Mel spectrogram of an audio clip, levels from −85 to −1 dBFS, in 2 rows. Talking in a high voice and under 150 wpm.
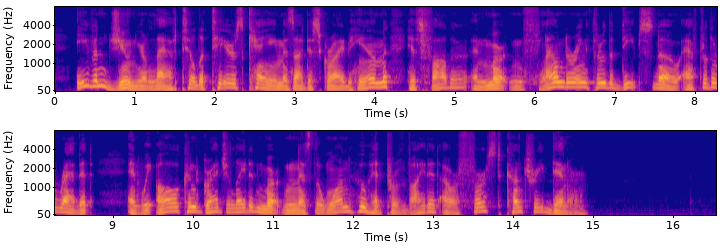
No: low, 115 Hz; average, 140 wpm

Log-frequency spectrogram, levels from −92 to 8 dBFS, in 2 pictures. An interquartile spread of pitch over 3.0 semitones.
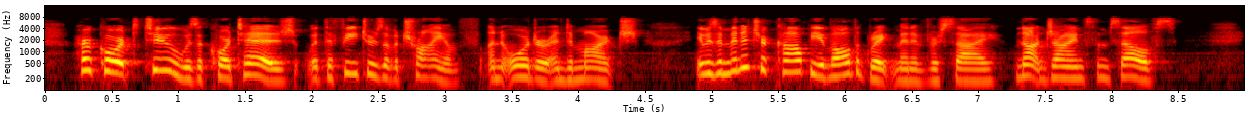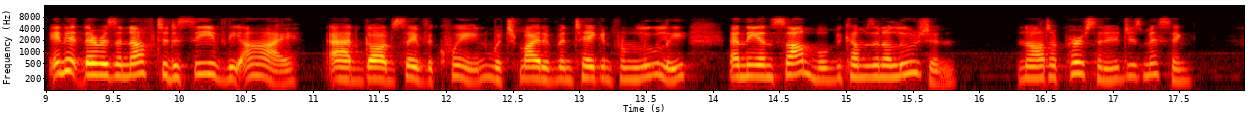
Yes: average, 4.4 semitones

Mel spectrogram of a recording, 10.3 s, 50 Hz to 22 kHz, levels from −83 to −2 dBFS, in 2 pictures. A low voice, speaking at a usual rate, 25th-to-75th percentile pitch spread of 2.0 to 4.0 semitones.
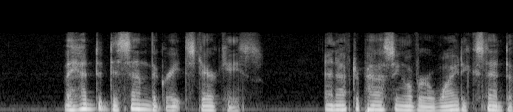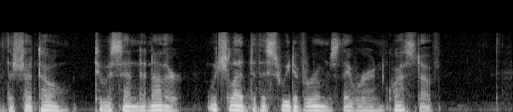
Yes: low, 105 Hz; average, 185 wpm; average, 2.8 semitones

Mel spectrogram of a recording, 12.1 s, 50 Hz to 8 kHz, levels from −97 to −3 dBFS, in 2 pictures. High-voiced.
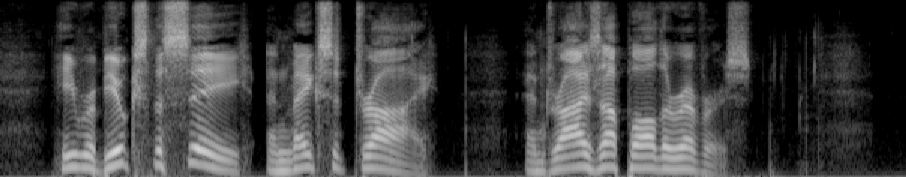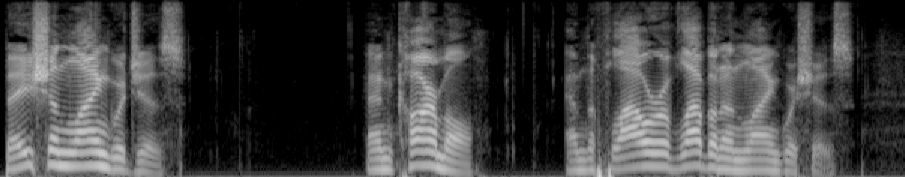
No: medium, 150 Hz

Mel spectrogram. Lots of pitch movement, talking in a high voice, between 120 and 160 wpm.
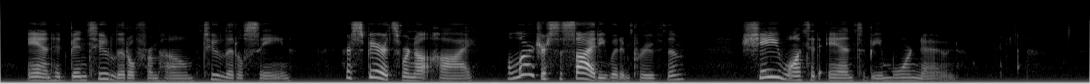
No: wide, 6.9 semitones; medium, 160 Hz; average, 155 wpm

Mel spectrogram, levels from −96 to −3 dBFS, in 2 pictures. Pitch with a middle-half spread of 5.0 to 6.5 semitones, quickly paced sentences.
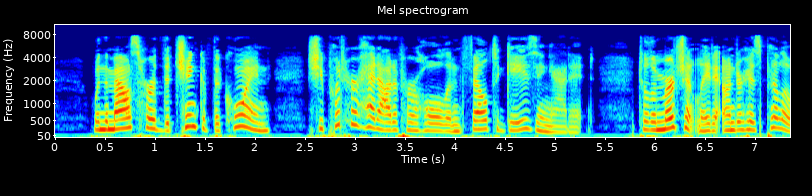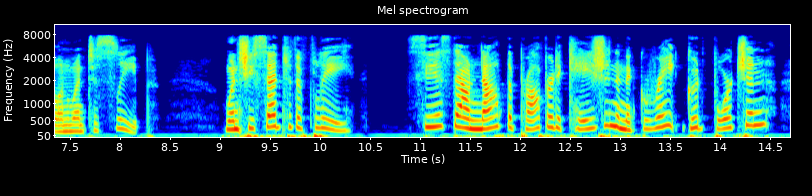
Yes: wide, 5.4 semitones; fast, 210 wpm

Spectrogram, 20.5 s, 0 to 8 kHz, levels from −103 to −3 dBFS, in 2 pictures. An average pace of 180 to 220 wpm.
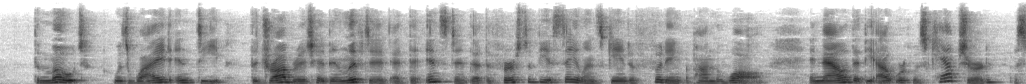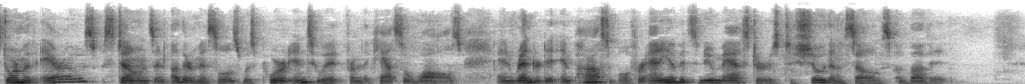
Yes: average, 185 wpm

